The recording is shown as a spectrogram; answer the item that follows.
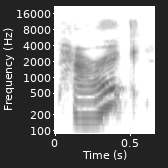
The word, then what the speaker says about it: Parrack: Well, I pronounce it Parrack, but lots of people pronounce it Parrack, which I think is quite fancy. So either way, it's fine.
